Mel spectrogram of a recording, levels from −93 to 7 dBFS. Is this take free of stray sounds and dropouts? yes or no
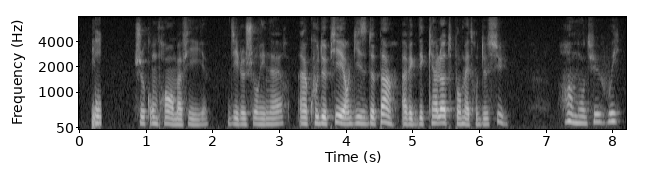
no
